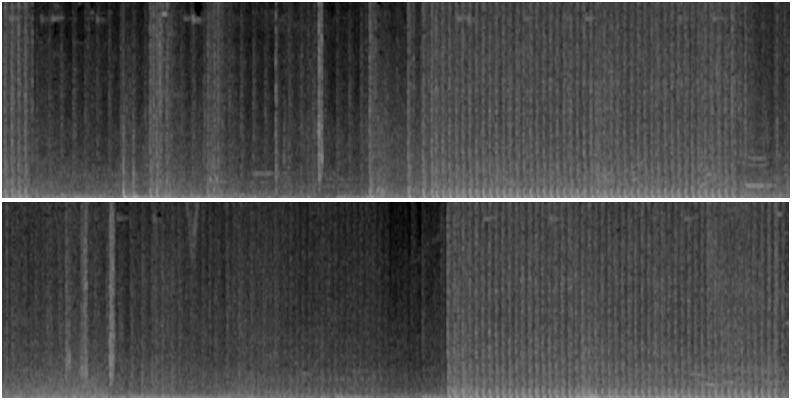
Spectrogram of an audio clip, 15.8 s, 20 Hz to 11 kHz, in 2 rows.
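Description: Sustained bursts of LMG machine gun fire in The Division 2 on Roosevelt Island, rapid and dense, loud and close, with a brief pause near the end before firing resumes.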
